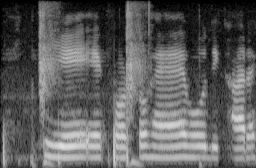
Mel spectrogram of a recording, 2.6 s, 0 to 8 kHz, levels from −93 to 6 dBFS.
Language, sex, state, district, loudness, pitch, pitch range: Hindi, female, Haryana, Jhajjar, -15 LUFS, 195 Hz, 190-200 Hz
